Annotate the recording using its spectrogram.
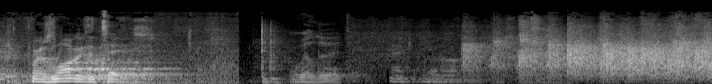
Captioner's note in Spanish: hablan en ing inglés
